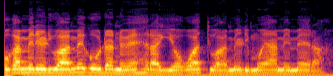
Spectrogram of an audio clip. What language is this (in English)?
Kikuyu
